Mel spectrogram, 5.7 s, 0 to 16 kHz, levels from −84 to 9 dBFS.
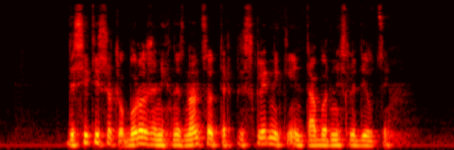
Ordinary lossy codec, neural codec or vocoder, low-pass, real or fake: MP3, 64 kbps; none; 14.4 kHz; real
